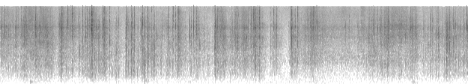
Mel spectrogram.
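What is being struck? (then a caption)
Thin printed paper leaflet. A thin printed paper instruction leaflet is folded into a smaller stack and pressed with the fingertips, making dense, bright crinkling. The sound is made of many short crackles with almost no low end, easing briefly after the middle before picking up again near the end.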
